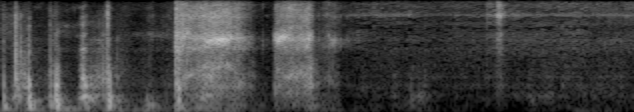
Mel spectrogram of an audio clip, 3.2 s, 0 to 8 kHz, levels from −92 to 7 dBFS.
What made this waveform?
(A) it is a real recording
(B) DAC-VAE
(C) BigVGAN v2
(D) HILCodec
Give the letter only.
D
